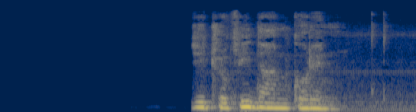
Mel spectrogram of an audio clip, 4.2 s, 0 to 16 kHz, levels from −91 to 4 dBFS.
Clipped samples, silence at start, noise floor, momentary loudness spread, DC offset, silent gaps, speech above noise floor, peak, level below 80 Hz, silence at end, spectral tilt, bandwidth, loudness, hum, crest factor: under 0.1%; 1.9 s; under -90 dBFS; 12 LU; under 0.1%; none; over 68 dB; -10 dBFS; -58 dBFS; 0.75 s; -7.5 dB/octave; 11 kHz; -24 LUFS; none; 16 dB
